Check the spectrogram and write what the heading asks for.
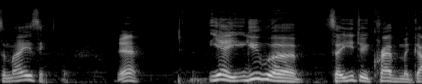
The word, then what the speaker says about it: Krav Maga: Yeah, you do Krav Maga. How do you pronounce it? Yeah, no, you nailed it. Krav Maga.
